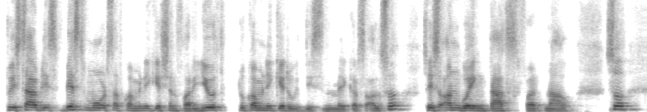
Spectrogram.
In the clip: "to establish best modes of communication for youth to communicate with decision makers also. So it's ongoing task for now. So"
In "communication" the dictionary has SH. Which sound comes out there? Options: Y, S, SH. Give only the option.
S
